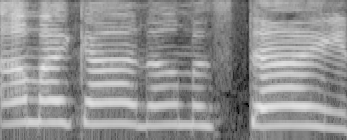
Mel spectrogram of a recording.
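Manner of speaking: put-on very high, small child's voice. Retelling tripping in a group meeting, the speaker quotes her own exclamation in a childlike voice. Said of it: "Who let a child in here?".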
